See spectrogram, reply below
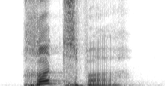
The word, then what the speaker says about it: chutzpah: How do you say it? You say it for me. Chutzpah. Back of the throat? Chutzpah.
